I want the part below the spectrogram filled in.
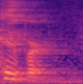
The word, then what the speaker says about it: Cowper: One of our great writers of our hymns, William, it's spelled Cowper, but it said Cooper.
